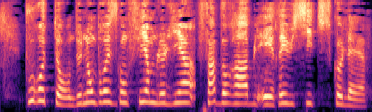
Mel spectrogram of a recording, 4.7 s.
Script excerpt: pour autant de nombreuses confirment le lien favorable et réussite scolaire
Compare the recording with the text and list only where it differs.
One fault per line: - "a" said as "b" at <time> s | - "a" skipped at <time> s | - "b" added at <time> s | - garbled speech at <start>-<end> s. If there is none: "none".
none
